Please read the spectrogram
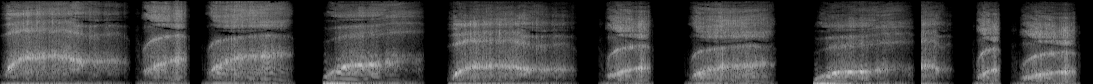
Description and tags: Multiple female zombie groans and grunts. Sounds like it's nearly decapitated.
